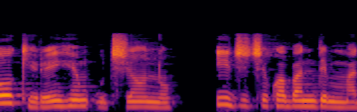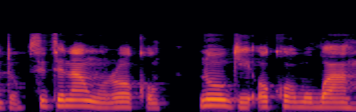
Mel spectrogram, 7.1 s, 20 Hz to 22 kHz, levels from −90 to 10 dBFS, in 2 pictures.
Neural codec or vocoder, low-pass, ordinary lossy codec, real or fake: none; 7.2 kHz; none; real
